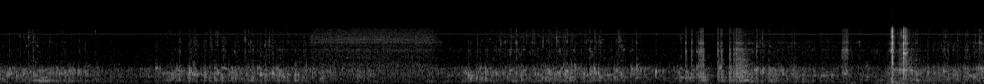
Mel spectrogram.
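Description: A scuba diver's regulator breathing, heard through the underwater camera housing: bubbly, gurgling exhalation and a hissing inhalation a few seconds in. A few clicks follow, then one sharp click near the end, the loudest sound.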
